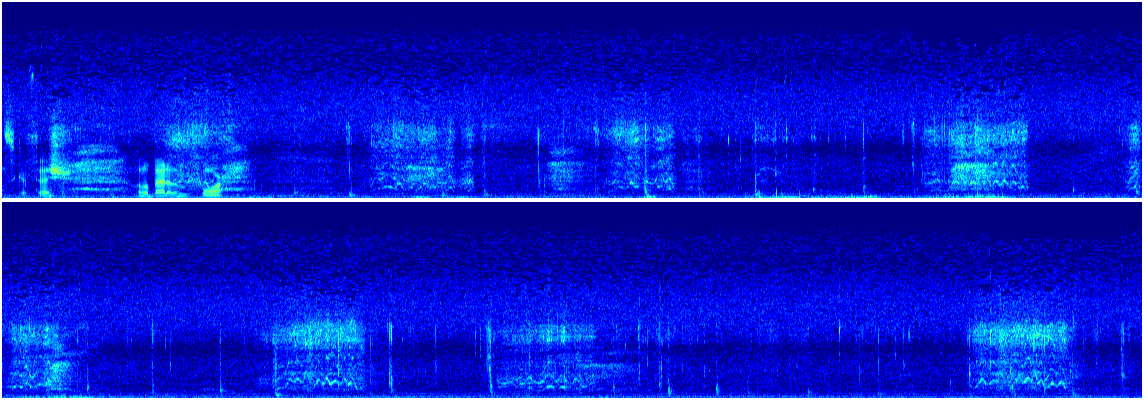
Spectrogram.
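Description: Wind buffets and rumbles across open water.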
